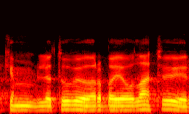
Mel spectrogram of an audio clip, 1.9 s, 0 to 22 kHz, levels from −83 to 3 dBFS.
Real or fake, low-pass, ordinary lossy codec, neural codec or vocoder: real; 7.2 kHz; Opus, 32 kbps; none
